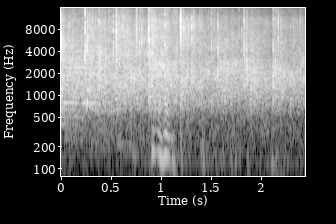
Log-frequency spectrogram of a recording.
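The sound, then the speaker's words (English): A church audience claps hands to welcome new members, a soft, continuous patter of applause with a brief voice audible partway through. “So let's put our hands together for Judith.”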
